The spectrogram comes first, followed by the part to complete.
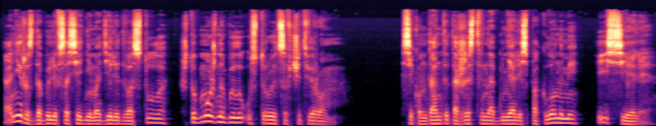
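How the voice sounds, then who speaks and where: An audiobook reader narrates a classic story from a script in a fairly low voice, keeping a measured, even storytelling pace. The recording is clean studio sound with no room sound.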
